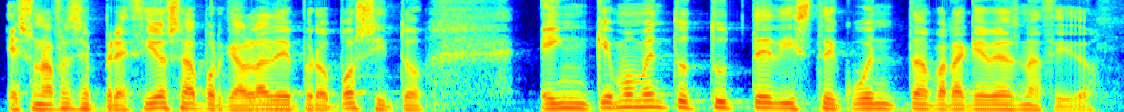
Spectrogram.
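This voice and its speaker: A man hosting an interview podcast, presenting his guest in a measured, formal way and then asking questions. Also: medium pitch. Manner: measured, formal, emphatic when introducing. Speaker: podcast host. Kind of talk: scripted guest introduction and interview.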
